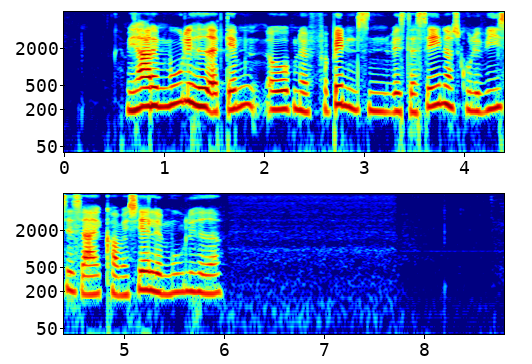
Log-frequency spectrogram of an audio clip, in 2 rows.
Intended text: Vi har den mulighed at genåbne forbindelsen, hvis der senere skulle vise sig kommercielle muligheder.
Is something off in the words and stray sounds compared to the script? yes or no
no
